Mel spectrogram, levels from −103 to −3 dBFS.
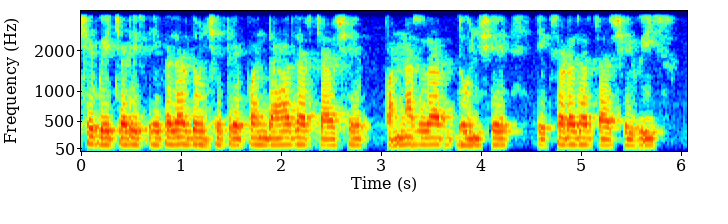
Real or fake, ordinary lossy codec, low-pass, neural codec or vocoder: fake; none; 3.6 kHz; vocoder, 44.1 kHz, 128 mel bands every 256 samples, BigVGAN v2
